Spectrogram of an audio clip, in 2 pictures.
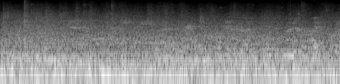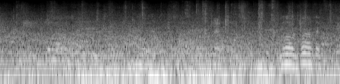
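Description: Footsteps echo on stone under an archway.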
